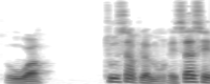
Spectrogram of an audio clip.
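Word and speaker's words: བ: Voilà, donc si cette lettre pas est à la fin d'un mot, eh bien elle se prononce wa, tout simplement.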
